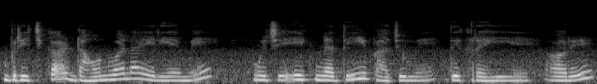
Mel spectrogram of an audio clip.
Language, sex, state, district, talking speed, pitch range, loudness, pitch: Hindi, female, Maharashtra, Mumbai Suburban, 150 wpm, 185-220 Hz, -17 LUFS, 200 Hz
